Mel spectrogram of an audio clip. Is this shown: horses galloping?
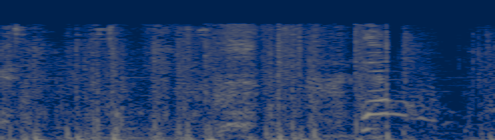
yes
